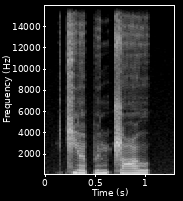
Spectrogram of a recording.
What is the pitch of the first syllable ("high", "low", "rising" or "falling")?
falling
